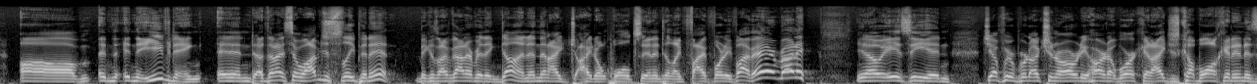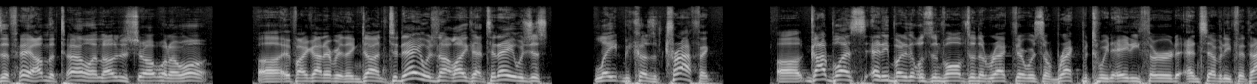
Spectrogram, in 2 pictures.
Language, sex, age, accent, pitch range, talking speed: English, male, 40-59, American, 140-195 Hz, 235 wpm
